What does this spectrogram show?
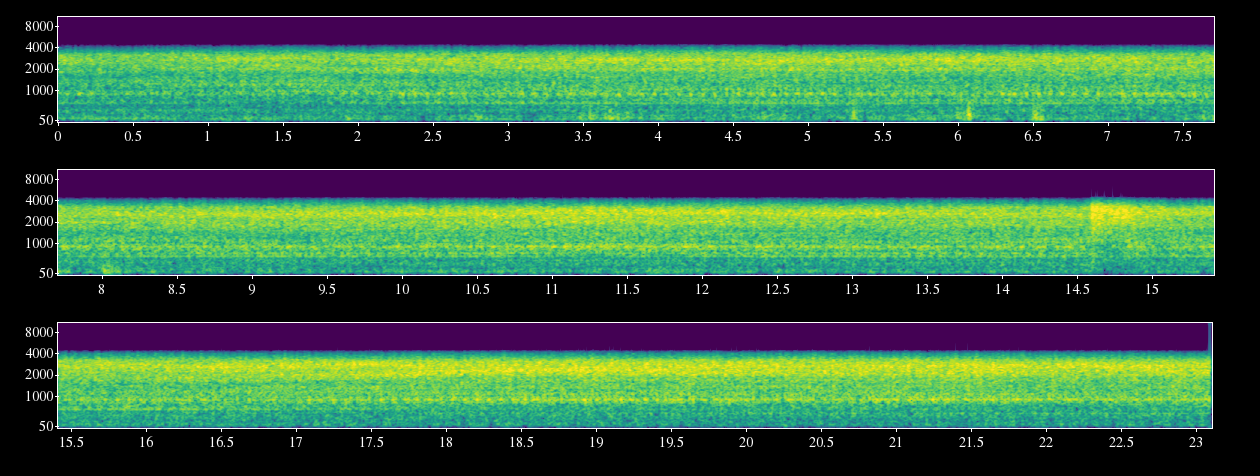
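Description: A vehicle engine idling steadily, with a few short knocks during the first third.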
